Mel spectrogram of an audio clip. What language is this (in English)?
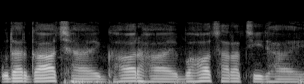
Magahi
